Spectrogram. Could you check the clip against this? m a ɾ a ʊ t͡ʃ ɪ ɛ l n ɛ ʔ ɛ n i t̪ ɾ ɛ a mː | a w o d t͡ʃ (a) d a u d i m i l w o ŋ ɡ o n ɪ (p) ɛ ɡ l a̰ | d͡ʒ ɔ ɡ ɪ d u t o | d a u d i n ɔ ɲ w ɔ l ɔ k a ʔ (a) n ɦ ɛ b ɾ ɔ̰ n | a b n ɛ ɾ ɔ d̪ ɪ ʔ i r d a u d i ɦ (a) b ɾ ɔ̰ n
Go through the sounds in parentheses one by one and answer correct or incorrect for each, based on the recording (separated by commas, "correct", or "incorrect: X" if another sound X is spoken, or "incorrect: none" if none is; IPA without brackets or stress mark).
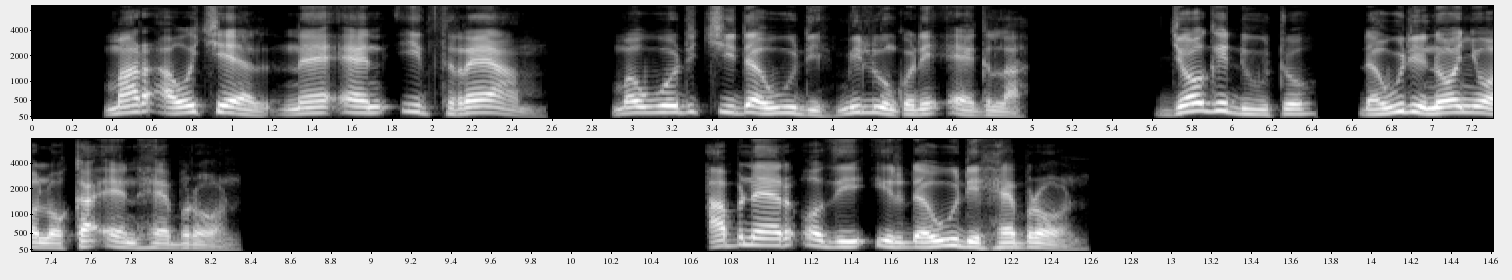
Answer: incorrect: i, incorrect: ʔ, incorrect: ɛ, incorrect: ɛ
